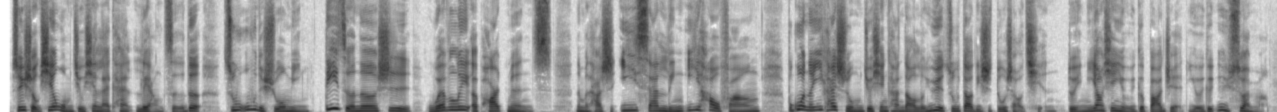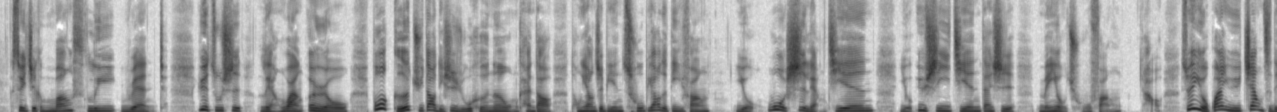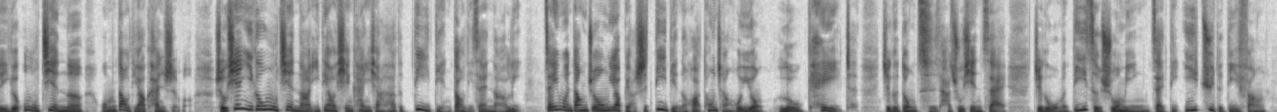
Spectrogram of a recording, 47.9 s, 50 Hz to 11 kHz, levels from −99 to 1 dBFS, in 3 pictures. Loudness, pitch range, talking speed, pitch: -20 LUFS, 180-250 Hz, 305 characters per minute, 205 Hz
